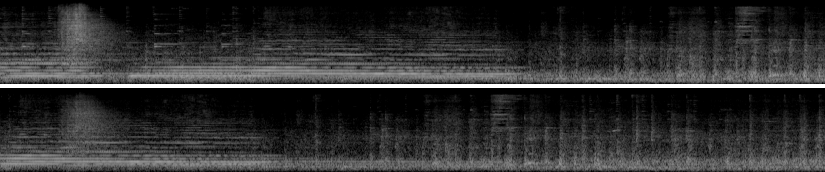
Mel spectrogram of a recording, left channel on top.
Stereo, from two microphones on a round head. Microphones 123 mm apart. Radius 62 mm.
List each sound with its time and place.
0.6 s tearing paper: 85° left, 6.5 m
